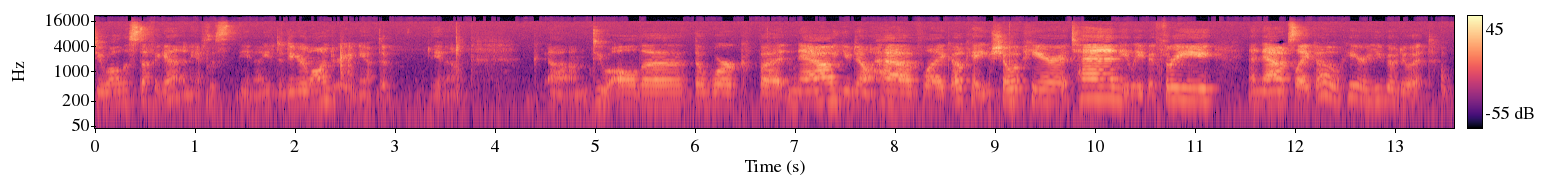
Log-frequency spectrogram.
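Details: Adult woman speaking; no disorder.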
